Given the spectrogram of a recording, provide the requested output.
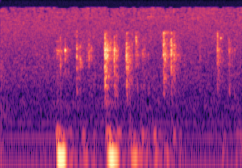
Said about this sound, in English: I'm not. Yeah, that was me typing. I'm just searching for more stuff.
